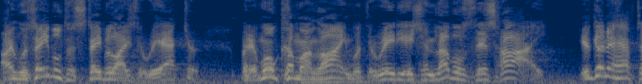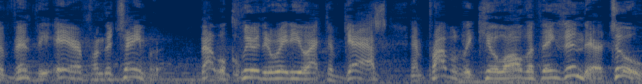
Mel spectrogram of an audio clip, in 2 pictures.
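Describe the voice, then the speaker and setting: Against clear background noise, a man performs a put-on character voice at a moderate pace. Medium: video game. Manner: nervous, chatty.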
